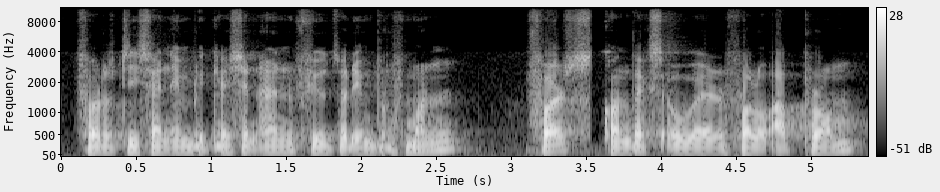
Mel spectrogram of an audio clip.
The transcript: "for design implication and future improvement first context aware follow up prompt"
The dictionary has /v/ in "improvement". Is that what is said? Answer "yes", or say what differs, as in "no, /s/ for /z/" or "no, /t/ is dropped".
no, /f/ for /v/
